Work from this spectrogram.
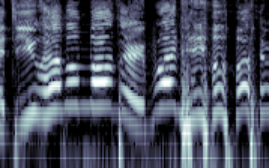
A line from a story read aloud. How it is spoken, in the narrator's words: she's yelling at this guy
